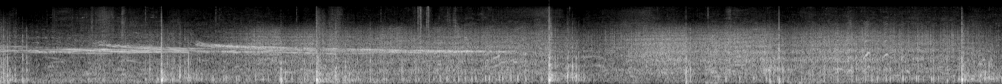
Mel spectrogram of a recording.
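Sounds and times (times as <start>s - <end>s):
firework whistle falling in pitch: 0.0s - 6.2s
fireworks bangs: 0.0s - 10.0s
fireworks crackling: 0.0s - 10.0s.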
